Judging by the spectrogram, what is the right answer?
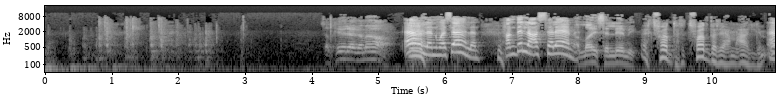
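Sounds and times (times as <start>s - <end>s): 
door thud: 0.0s - 2.6s
speech: 4.4s - 10.9s.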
